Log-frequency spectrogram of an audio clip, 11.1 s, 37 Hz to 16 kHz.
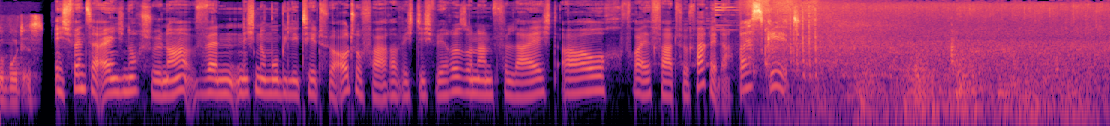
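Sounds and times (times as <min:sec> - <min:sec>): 
speech: 0:00.0 - 0:09.7
rain on hard ground in a courtyard: 0:07.5 - 0:11.0
rumble of thunder: 0:07.8 - 0:11.0.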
